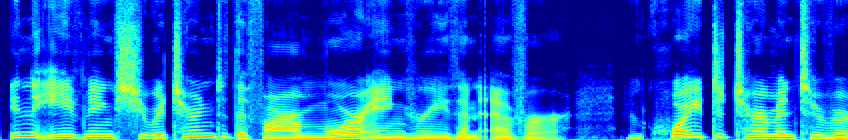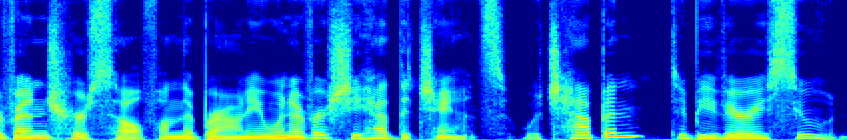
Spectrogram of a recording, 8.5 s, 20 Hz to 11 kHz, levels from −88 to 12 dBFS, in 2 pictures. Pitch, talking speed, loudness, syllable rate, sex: 195 Hz, 225 wpm, -20 LUFS, 6.6 syllables/s, female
